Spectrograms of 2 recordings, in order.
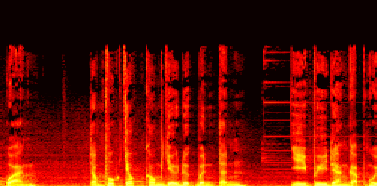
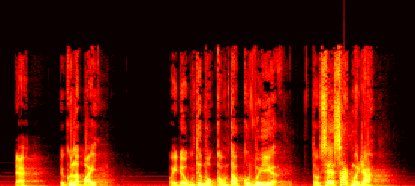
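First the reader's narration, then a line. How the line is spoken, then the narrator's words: Shouting after cursing. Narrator (Vietnamese): Tôi chửi thề hết một tràng rồi hét lên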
